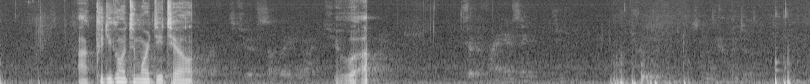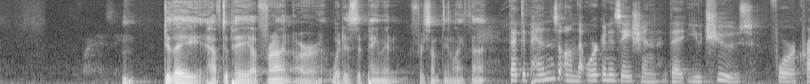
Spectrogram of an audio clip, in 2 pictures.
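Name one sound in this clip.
A woman speaks through a microphone in a large echoing hall, with pauses.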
